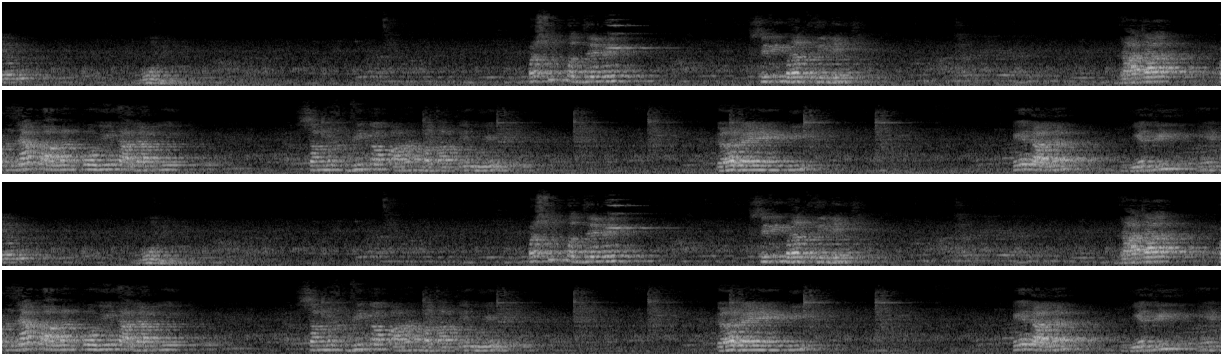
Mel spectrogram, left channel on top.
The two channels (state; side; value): noise; left; rumble, 20 dB below the sound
